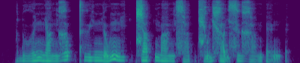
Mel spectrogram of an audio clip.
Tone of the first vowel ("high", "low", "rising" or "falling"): rising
